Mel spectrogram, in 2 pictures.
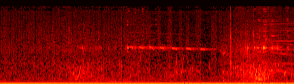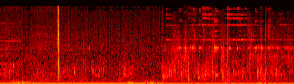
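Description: Handling of a baitcasting rod and reel over a quiet, steady background: two sharp clicks a few seconds apart, then a run of small ticks and rattles near the end.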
